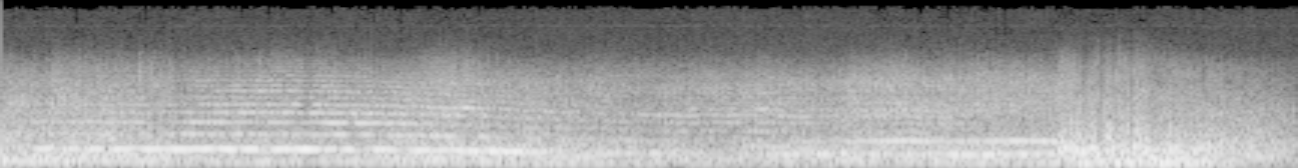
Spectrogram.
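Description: Air-attack battle sound: a sustained whine that slowly drops in pitch over steady rumbling, then a second lower drone, and a loud blast about seven seconds in as a bomb bursts in the sea.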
